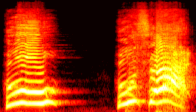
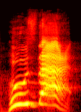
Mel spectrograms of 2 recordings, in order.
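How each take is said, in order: First: Shouted, high-pitched fake confusion; mock disbelief. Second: Said in the usual way. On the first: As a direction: blurt it out as if you've never heard the name. Feigning not knowing the player.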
